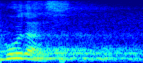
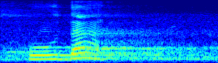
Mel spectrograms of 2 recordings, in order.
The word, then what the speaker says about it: Judá: No, mire, tiene un acento en la A y le falta la S. No es Judas, es Judá.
